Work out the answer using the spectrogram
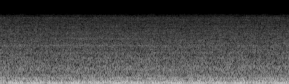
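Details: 1992 Ford E250 Econoline van, AC just converted from R12 to R134a with ester oil and recharged: steady, even engine and blower roar with no knocking, squeal or cycling. Vent air is 50–52°F against about 48 expected, and the AC is running normally.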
